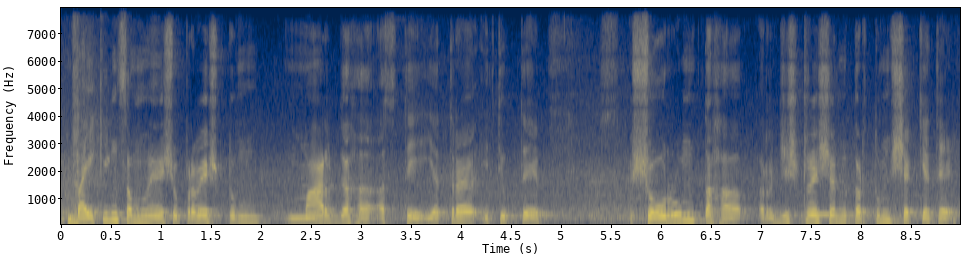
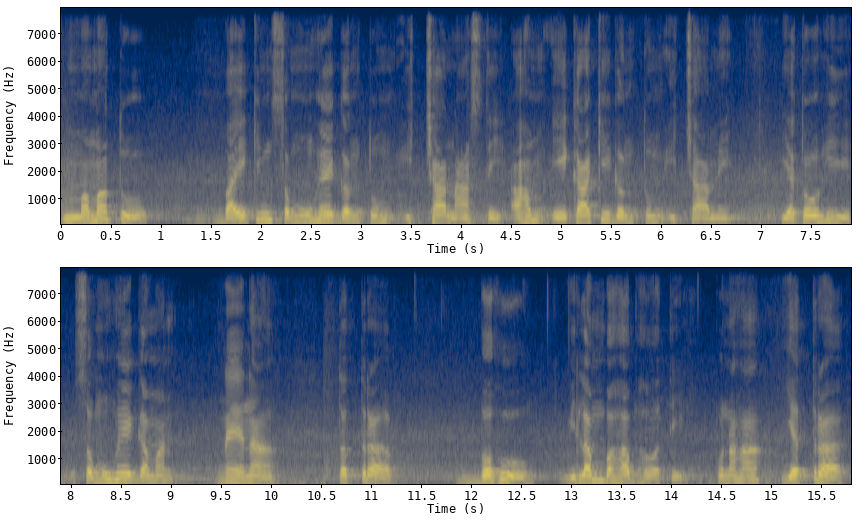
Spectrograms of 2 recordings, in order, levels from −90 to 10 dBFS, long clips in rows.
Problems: none marked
